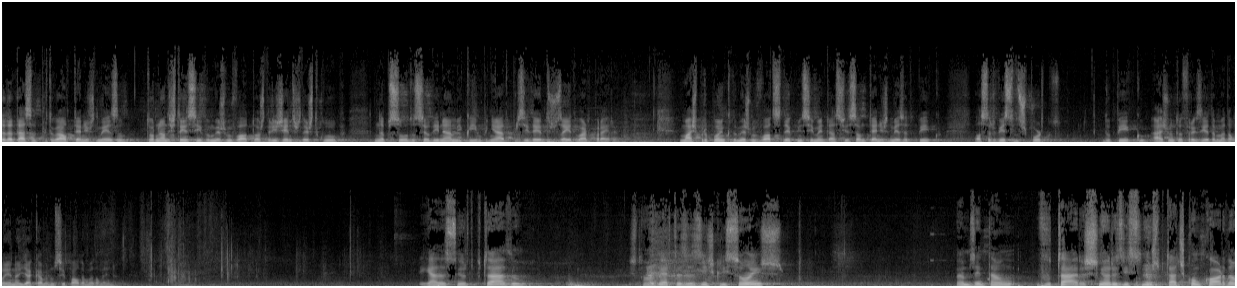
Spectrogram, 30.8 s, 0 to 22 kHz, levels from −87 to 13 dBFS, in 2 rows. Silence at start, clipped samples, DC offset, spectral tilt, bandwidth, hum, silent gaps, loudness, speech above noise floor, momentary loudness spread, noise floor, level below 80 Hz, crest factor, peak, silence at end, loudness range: 0 s; under 0.1%; under 0.1%; -4.5 dB/octave; 15.5 kHz; none; none; -27 LUFS; 29 dB; 22 LU; -56 dBFS; -56 dBFS; 20 dB; -8 dBFS; 0 s; 8 LU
